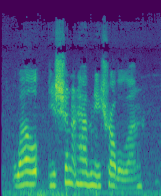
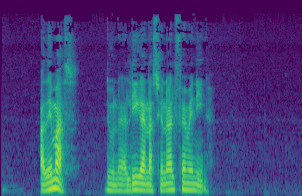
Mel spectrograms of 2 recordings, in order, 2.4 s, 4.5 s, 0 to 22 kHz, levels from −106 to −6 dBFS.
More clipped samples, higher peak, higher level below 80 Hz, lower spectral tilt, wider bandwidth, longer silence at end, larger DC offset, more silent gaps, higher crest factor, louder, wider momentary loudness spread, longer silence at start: neither; second, -8 dBFS vs -2 dBFS; first, -46 dBFS vs -64 dBFS; second, -3 dB/octave vs -6.5 dB/octave; about the same, 15 kHz vs 16.5 kHz; second, 0.05 s vs 1.4 s; neither; neither; second, 16 dB vs 22 dB; about the same, -23 LUFS vs -23 LUFS; about the same, 13 LU vs 14 LU; second, 0.15 s vs 0.6 s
